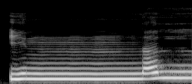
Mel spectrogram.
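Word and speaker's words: إنّ: Innal ladzina ajramu kanu minal ladzina amanu yadhhakun. Inna nun tasydid dibaca dengan berdengung.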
